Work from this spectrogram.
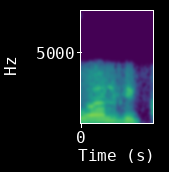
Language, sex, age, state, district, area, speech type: Hindi, male, 18-30, Bihar, Vaishali, rural, conversation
